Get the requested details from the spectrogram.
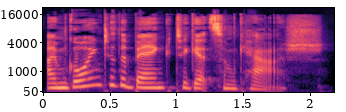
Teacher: Notice how certain words are stressed: going, bank, get, cash.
